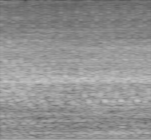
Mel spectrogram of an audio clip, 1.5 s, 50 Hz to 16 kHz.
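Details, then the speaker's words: Citroën/Peugeot C4 2.0 16v with a knock for two to three days that rises with acceleration. Quick, even ticking over the idle, like a sewing machine. Timing belt was checked and in sync; low oil pressure is suspected, not confirmed. "bom então descartamos então a suspeita que poderia ser pessoal o barulho aqui é de uma máquina de costura"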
